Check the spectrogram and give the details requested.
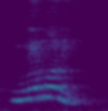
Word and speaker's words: mnemonic: এটার মানে হচ্ছে নেমোনিক। এমটা সাইলেন্ট, উচ্চারণ হয় না।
